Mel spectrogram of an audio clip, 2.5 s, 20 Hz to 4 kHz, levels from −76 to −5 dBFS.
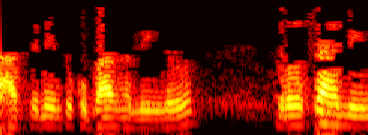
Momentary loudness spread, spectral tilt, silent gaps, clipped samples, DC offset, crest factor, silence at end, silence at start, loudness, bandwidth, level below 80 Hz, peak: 11 LU; -10 dB/octave; none; under 0.1%; under 0.1%; 22 dB; 0 s; 0 s; -24 LUFS; 3.7 kHz; -62 dBFS; -4 dBFS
